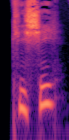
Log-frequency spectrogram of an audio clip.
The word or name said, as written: kliché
